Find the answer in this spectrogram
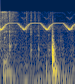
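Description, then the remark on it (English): The alarm of a car with a person sitting inside blares with a loud, continuous high-pitched siren that sweeps smoothly up and down in a steady warble, with a few brief muffled thumps underneath. “Well, now I know what my alarm sounds like.”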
